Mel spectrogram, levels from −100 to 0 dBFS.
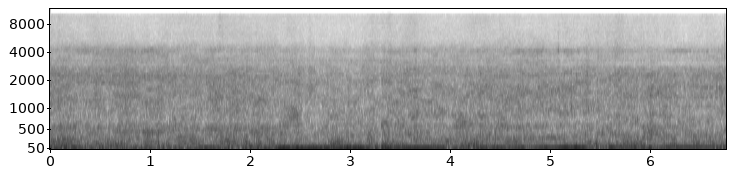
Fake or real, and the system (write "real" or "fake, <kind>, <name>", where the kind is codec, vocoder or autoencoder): fake, codec, SNAC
